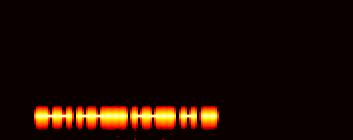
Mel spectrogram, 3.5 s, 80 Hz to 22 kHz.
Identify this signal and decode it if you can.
Morse code, heard as a keyed tone, about 48 wpm, spaced as for 42 wpm, 700 Hz. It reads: W7ZTI
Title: Speed Racing - USA 1x3 Call Signs 35wpm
